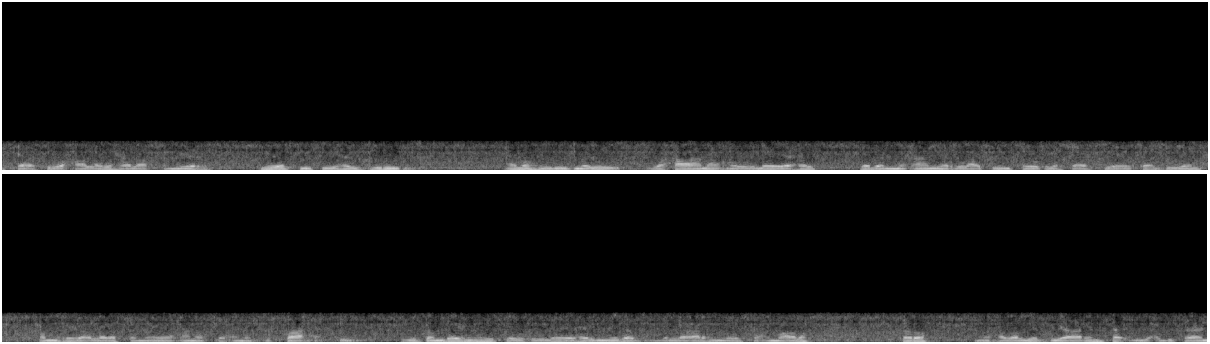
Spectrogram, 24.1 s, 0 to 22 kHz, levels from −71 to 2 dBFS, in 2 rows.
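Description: Throughout, the speech sounds rough, muffled and warbly, with nothing above 3.8 kHz: tandem speech coding, AMR-NB at 7.95 kbit/s, then G.711, then GSM full rate, each recoding degraded output.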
